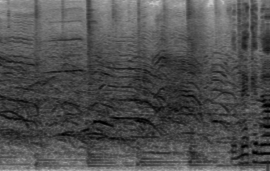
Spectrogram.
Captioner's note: crowd shouting; guitar strumming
